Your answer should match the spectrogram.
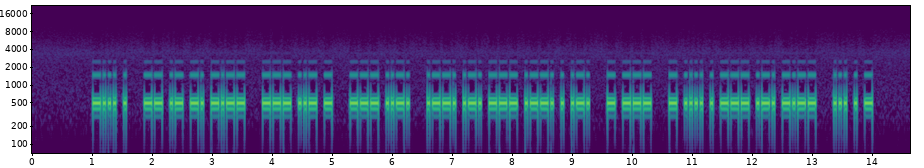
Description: Morse code, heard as a keyed tone, machine-sent, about 28 wpm, 500 Hz. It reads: BE MANY OUT OF PROPER TO THEORY SET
